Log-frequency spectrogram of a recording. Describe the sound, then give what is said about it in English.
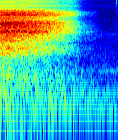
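A single long, airy deep breath in during a breathing exercise, a soft hissing rush that starts strong and tapers away over about a second, followed by quiet. No one speaks. “One more deep breath in.”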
